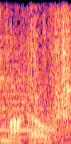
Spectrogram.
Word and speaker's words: Mako: is supposed to be, but look, it's a single K. It should be a long A in English.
